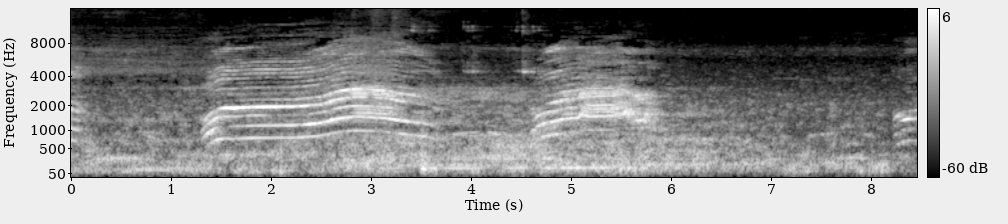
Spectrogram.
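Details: Domestic cat caterwauling: two prolonged, harmonic yowls that rise and then bend slightly, the first about two seconds, the second shorter, over low background murmur.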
